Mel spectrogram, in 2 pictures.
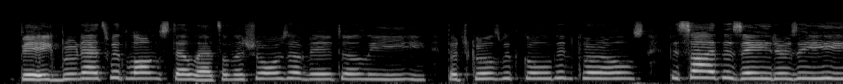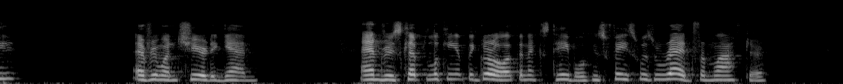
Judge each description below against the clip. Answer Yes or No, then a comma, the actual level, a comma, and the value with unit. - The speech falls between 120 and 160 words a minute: Yes, slow, 135 wpm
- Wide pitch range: No, average, 3.9 semitones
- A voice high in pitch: Yes, high, 240 Hz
